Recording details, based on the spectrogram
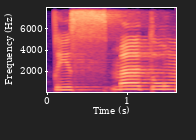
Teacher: Sin berdesis ya, sofir seperti suara ular.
